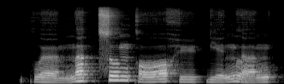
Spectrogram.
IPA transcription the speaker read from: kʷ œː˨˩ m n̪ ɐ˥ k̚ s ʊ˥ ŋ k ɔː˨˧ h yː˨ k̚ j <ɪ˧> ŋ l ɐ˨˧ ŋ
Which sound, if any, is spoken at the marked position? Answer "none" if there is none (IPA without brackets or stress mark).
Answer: ɪ˨˥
